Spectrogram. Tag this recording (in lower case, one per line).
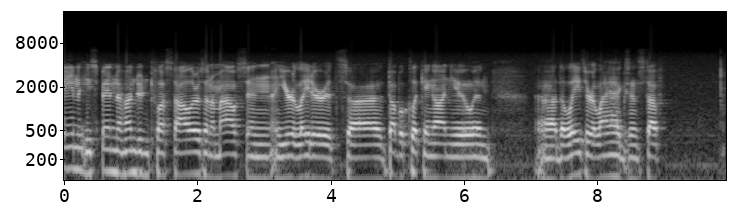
speech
